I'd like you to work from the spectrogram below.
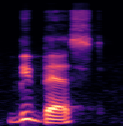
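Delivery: lightly imitated Russian accent. Host repeats the running joke, Russian accent. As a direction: toss it out in a mock Russian accent. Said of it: "in her Russian accent".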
